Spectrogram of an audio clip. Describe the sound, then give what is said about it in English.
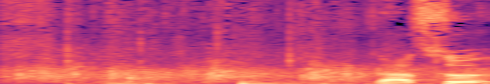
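An audience claps steadily in a dense, moderately loud patter, with a few voices whooping or calling out over the applause near the end. “We got to clap for that.”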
